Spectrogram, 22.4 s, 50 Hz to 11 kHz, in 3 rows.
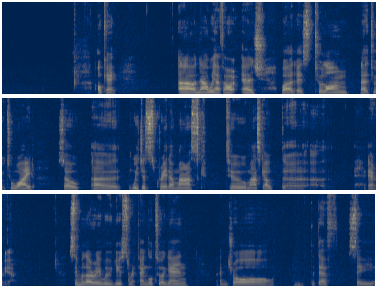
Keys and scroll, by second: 14.2 r.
